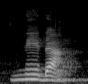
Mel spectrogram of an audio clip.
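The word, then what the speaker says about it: 値段: itu artinya harga ya nedang dibacanya kanci ini ne ya tadi kan sudah belajar yang ini bacanya dang nedang selanjutnya wah apa ini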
